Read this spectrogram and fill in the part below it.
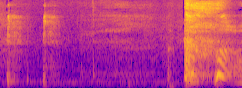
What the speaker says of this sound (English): Sorry for my brother's coughing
